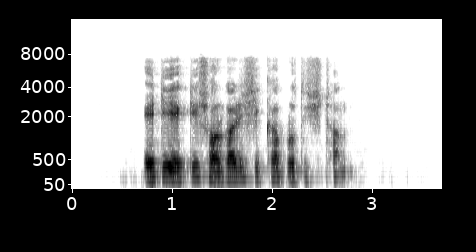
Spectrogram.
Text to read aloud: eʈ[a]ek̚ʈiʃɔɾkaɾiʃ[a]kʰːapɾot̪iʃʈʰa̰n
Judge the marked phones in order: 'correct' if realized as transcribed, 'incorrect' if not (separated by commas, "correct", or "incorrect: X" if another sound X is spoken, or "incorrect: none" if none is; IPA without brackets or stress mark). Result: incorrect: i, incorrect: i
